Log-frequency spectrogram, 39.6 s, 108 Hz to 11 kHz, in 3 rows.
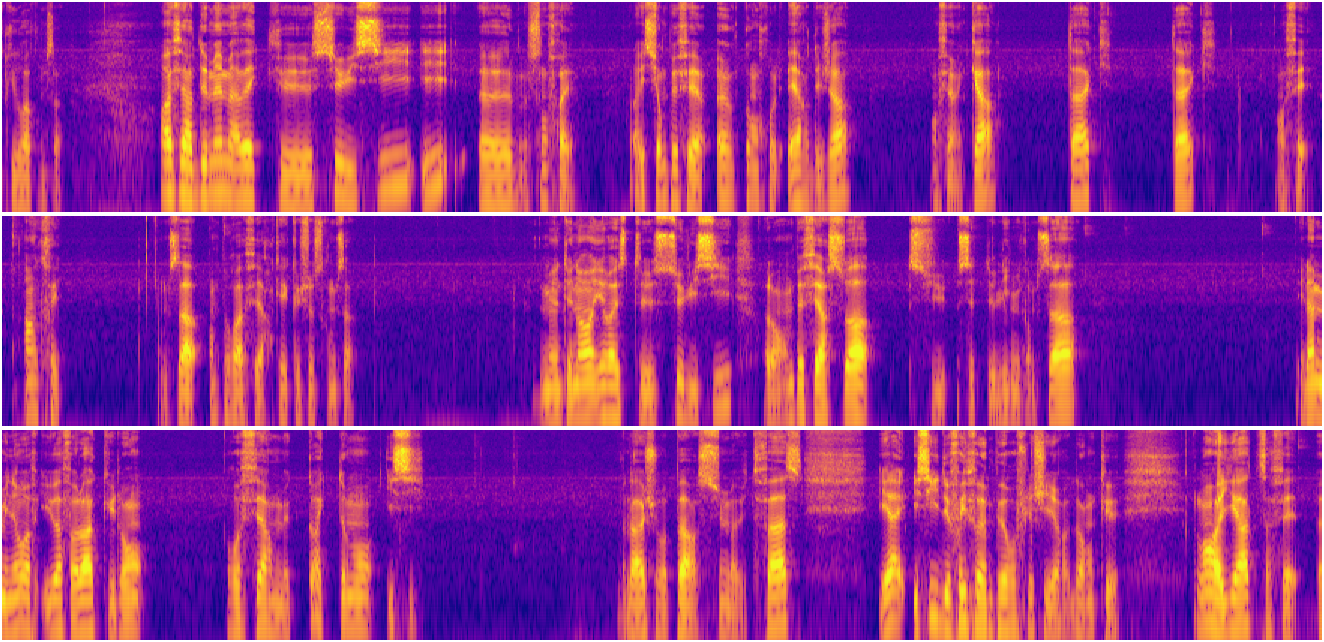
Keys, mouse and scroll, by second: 0.9 Tab, 1.6 middle click, 1.6 scroll up 1, 1.9 Tab, 1.9 middle click, 2.3-5.4 scroll up 2, 6.1 ctrl+r, 8.5-9.6 scroll up 2, 9.6 k, 14.2-15.2 scroll down 4, 15.2 alt+right click, 16.0-16.9 scroll down 5, 16.9-17.4 scroll up 7, 17.4 Tab, 17.8-18.1 scroll up 2, 18.1 Tab, 21.6 ctrl+r, 23.9-27.4 right drag, 30.8 scroll down 2, 31.1 middle click, 31.7-32.5 scroll down 1, 32.5 KP_1, 33.3-34.1 scroll up 9, 34.1-34.6 ctrl+scroll down 3, 34.6-37.6 scroll up 1, 39.2-39.6 right drag.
